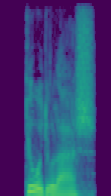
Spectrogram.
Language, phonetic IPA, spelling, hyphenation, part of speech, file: Hungarian, [ˈɟoːɟulaːʃ], gyógyulás, gyó‧gyu‧lás, noun, Hu-gyógyulás.ogg
- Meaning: 1. recovery, convalescence 2. healing (process)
